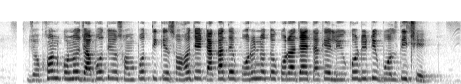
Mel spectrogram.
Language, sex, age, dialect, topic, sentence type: Bengali, male, 25-30, Western, banking, statement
